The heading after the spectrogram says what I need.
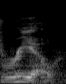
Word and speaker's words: REO: by a company called rio that's spelled r-e-o um but it's pronounced rio some confusion as to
